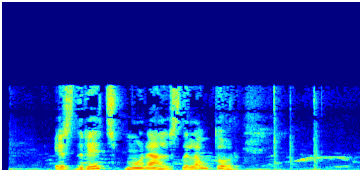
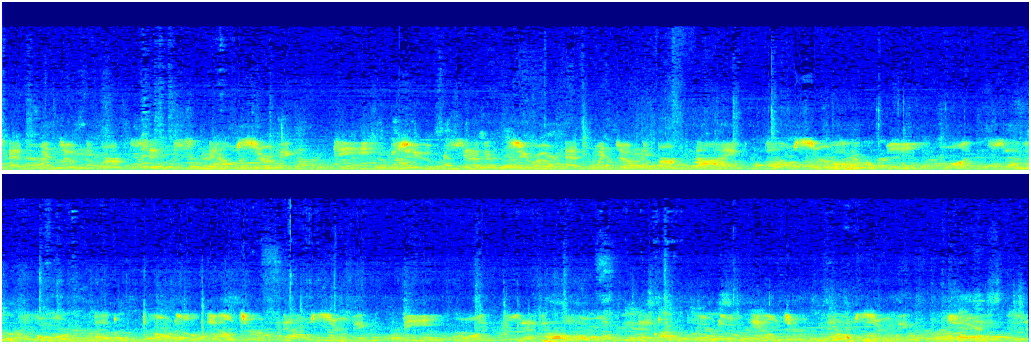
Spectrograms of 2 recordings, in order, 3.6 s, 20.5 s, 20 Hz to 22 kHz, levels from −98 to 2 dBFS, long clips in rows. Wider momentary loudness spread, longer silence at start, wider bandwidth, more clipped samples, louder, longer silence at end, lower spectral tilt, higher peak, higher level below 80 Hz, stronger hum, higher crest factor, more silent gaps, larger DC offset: first, 21 LU vs 7 LU; about the same, 0.05 s vs 0 s; second, 11.5 kHz vs 19 kHz; neither; first, -28 LUFS vs -36 LUFS; first, 0.15 s vs 0 s; about the same, -3.5 dB/octave vs -4 dB/octave; first, -10 dBFS vs -18 dBFS; first, -64 dBFS vs -78 dBFS; neither; about the same, 20 dB vs 20 dB; neither; neither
